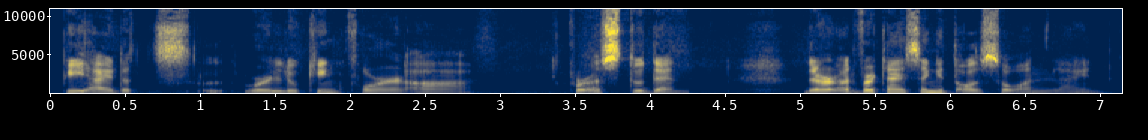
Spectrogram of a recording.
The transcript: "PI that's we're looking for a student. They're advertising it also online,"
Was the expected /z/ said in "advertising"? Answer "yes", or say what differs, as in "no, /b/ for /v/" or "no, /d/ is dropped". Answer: no, /s/ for /z/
